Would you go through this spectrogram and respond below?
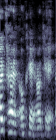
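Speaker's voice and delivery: ordinary delivery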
